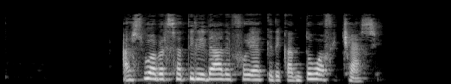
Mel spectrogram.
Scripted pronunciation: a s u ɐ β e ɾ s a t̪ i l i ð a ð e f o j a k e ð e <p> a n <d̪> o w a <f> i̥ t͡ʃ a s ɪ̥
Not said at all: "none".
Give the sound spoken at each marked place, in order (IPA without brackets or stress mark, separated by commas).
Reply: k, t̪, f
